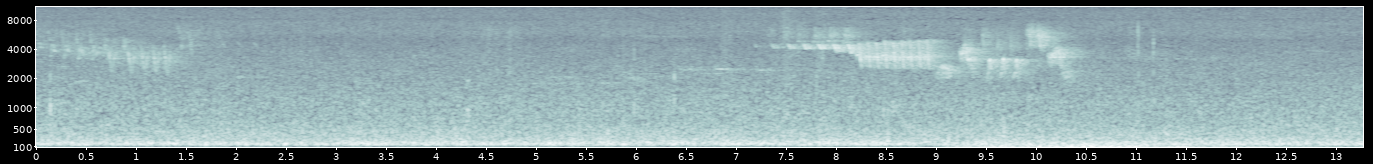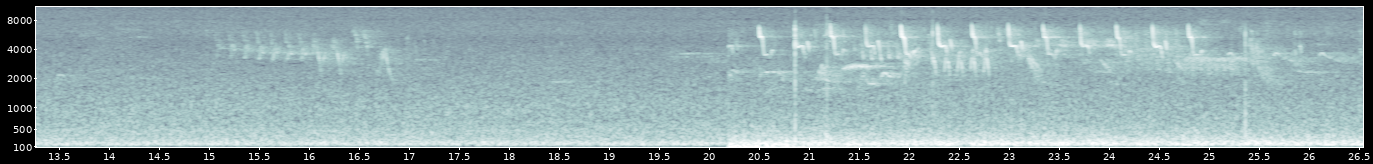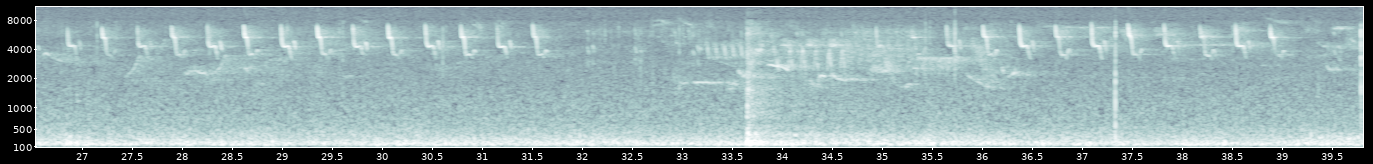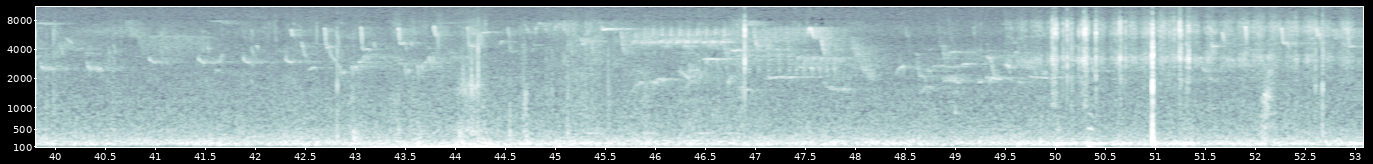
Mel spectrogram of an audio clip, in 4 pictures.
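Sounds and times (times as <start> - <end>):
low background noise: 0.0 - 53.0
songbird chirping: 6.6 - 13.7, 20.2 - 28.8, 39.5 - 53.0
low rumble: 9.0 - 13.5, 20.2 - 24.4, 42.5 - 49.0
sharp knock: 20.3 - 23.3, 42.8 - 48.0.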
